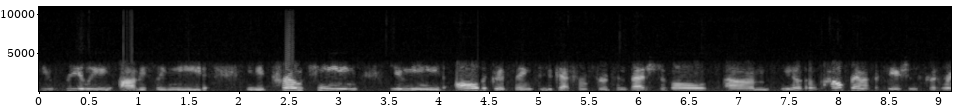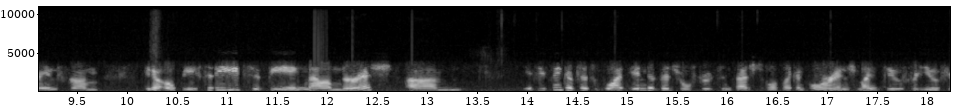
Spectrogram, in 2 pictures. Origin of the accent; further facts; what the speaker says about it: Midwest, United States; growing up in the Midwest in the 70s and 80s were mostly going to be frozen.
